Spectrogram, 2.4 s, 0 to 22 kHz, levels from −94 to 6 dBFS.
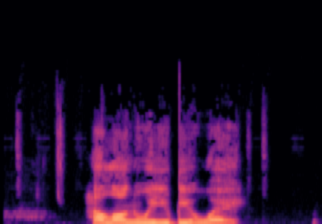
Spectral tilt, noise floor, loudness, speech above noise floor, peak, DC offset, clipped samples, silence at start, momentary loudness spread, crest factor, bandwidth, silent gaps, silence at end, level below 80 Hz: -5.5 dB/octave; -58 dBFS; -18 LUFS; 40 dB; -2 dBFS; under 0.1%; under 0.1%; 0.65 s; 7 LU; 18 dB; 11 kHz; none; 0.65 s; -60 dBFS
